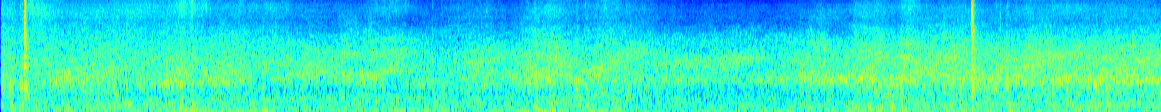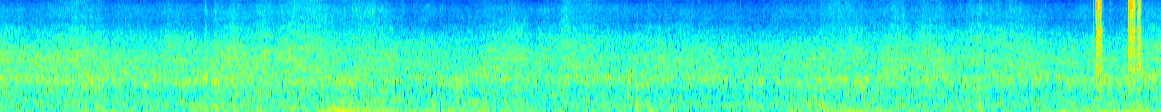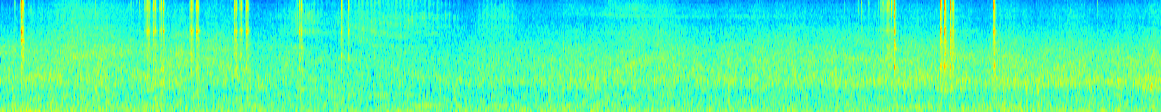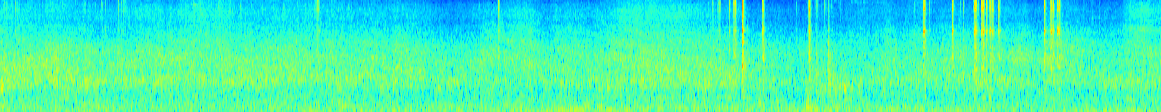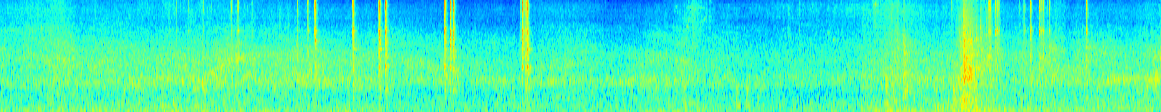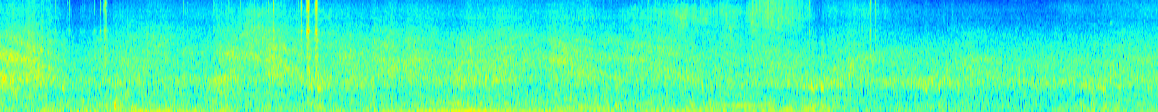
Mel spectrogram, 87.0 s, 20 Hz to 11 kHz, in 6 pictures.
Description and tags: A strange creaks on Leningradskiy bridge.
Recorded 2012-09-29 04:30 pm.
